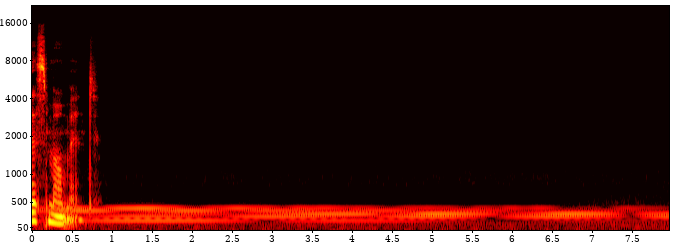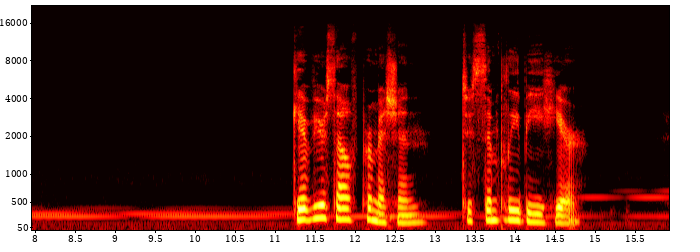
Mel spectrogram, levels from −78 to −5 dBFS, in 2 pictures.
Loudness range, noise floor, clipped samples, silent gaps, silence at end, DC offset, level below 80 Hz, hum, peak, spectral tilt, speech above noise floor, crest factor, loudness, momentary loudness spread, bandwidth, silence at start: 24 LU; -55 dBFS; under 0.1%; none; 1.1 s; under 0.1%; -62 dBFS; none; -6 dBFS; -5.5 dB/octave; 33 dB; 22 dB; -23 LUFS; 26 LU; 15.5 kHz; 0 s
